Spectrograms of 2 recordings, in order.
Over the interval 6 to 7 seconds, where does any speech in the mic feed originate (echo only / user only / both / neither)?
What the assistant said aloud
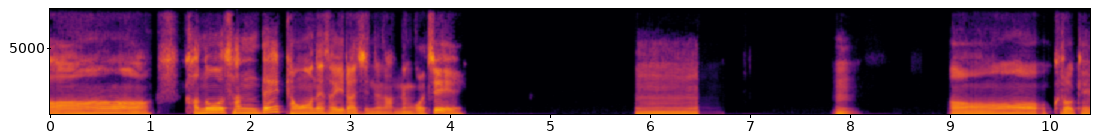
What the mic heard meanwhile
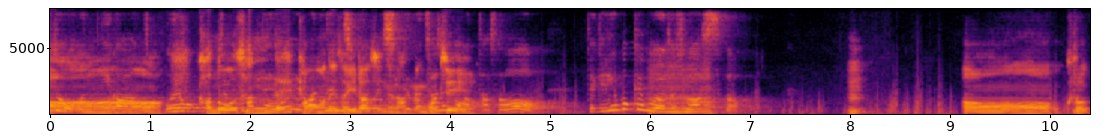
both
